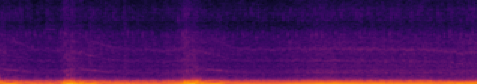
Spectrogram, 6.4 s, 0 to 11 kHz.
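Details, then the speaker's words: Motorcycle ("the Punisher") with lithium battery recharged for a couple of hours after reading 10.8 V: cold start on choke, settles into a steady, even idle with a couple of light blips, no knocks or misses. Normal cold start and idle. "It works. So right, okay, the battery has taken a charge."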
